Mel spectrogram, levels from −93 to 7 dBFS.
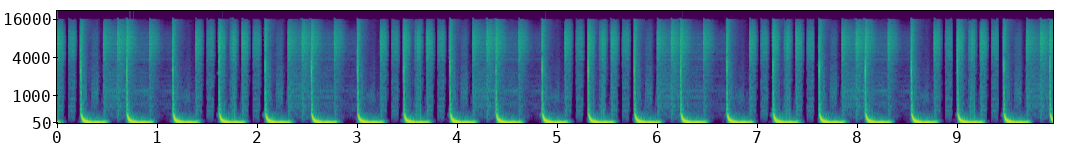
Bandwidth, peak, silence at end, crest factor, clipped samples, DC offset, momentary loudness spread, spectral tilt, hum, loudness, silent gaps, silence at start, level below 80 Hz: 15.5 kHz; 0 dBFS; 0 s; 8 dB; under 0.1%; under 0.1%; 2 LU; -5 dB/octave; none; -12 LUFS; none; 0 s; -10 dBFS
